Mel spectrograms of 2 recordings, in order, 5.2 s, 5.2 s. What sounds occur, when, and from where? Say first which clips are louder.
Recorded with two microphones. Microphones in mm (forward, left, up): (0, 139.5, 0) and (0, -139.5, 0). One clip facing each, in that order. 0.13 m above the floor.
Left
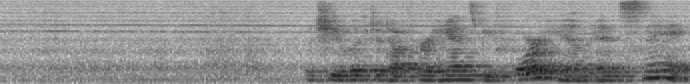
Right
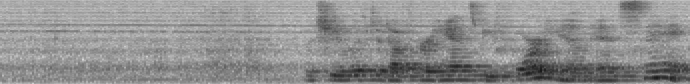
2.3 s a woman speaking: left 2 dB; 35° left (ahead or behind), 4 m; by 5.1 s 65° left (ahead or behind), 4.5 m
